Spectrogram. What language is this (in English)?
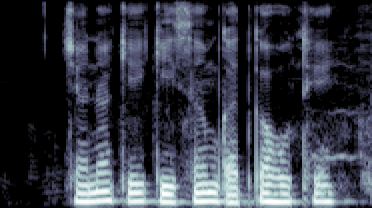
Chhattisgarhi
